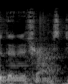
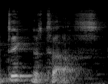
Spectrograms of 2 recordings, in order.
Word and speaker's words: Dignitas: How do you euthanise yourself when you go to Dignitas? Do you walk into the... You're right. – Don't you mean Dignitas? – Well, however it's pronounced. – Pronounce a G as an N.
